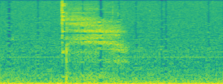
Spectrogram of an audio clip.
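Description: A quiet pause in a woman's talk. A low steady hum runs underneath, and a short breathy hiss, a quick breath, comes about half a second in.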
